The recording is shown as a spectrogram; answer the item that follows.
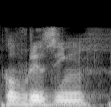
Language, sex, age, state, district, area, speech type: Manipuri, male, 30-45, Manipur, Chandel, rural, spontaneous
